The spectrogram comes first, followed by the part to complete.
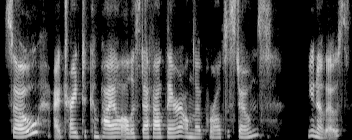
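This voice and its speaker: A woman's voice: on the high side, normal speed, close to an everyday voice. An actress playing an earnest, studious teenage girl with a chatty, eager, slightly awkward manner in an audio drama. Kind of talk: naturalistic audio drama acting.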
